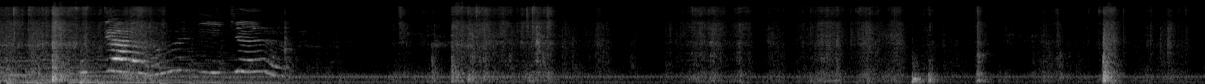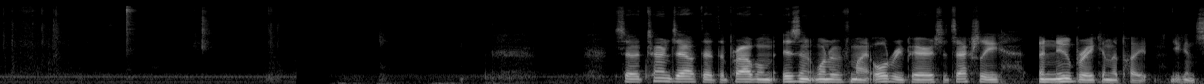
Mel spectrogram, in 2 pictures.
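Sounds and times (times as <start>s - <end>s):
crinkling and tearing: 0.0s - 2.5s, 3.9s - 12.9s.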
